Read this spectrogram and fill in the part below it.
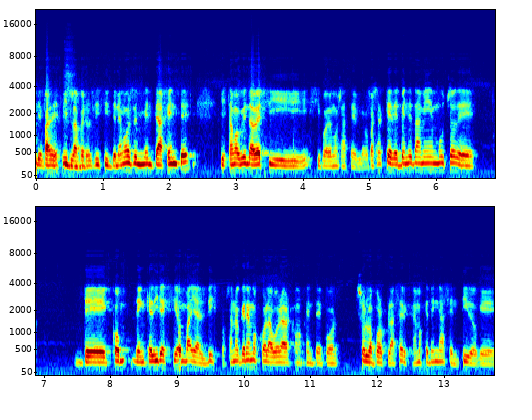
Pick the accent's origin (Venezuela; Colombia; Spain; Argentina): Spain; Region of Murcia; todos los miembros de la banda somos de Murcia, aunque yo ahora mismo no vivo allí, pero todos somos de allí.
